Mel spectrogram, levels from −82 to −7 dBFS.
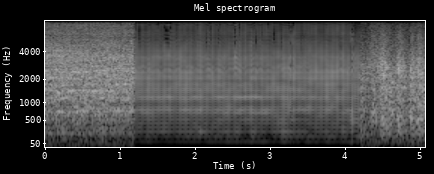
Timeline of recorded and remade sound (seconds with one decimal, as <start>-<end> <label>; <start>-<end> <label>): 0.0-1.2 recorded; 1.2-4.2 remade; 4.2-5.1 recorded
